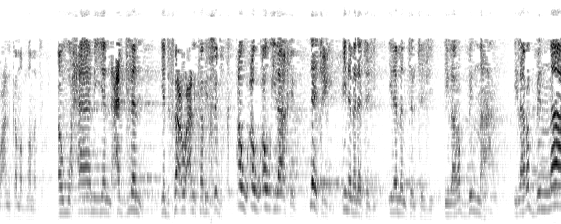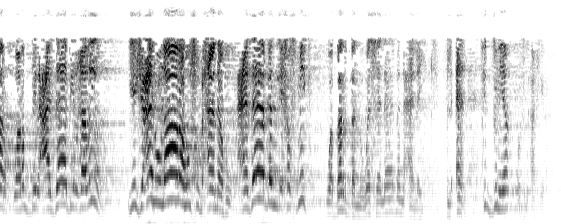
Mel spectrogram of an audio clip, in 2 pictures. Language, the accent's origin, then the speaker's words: Arabic; Morocco; بحال احنا عندنا في المغرب، واحدة غربية واحدة شرقية.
